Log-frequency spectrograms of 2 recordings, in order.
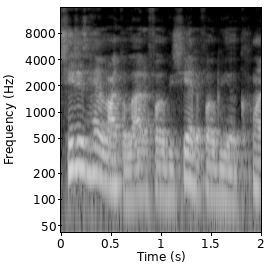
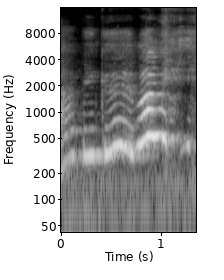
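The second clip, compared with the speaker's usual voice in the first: put-on very high, slow, pleading little-girl voice; 8 dB louder than usual. Imitating a murdered girl's plea heard in one's head: imitating the girl pleading. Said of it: "I can hear her in the back, in my head, like".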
